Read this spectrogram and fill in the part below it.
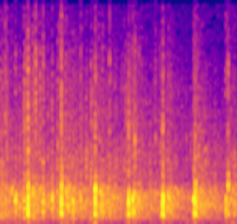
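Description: An audience at a corporate presentation claps briefly, with a light, fairly sparse patter of hands in a quick, even rhythm at moderate distance.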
